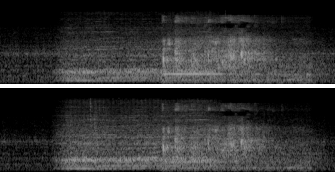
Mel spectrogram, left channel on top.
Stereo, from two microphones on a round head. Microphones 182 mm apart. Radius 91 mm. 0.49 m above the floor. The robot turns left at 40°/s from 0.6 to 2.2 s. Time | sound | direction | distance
1.6 | a splash | 25° right (ahead or behind) | 4.5 m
